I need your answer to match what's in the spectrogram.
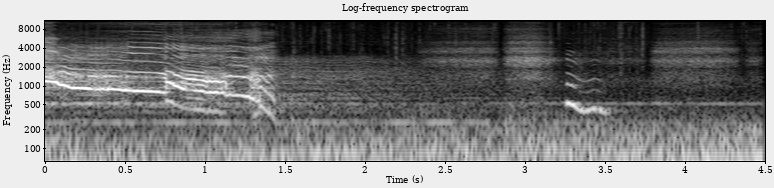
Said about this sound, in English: The tohunga pulls the baby to his arms as the mother screams and passes out.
